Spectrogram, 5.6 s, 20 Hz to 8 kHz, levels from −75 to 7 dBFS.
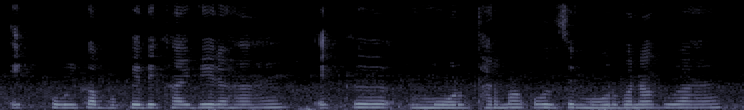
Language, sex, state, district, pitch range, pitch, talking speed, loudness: Hindi, female, Goa, North and South Goa, 225-235 Hz, 230 Hz, 170 wpm, -36 LUFS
